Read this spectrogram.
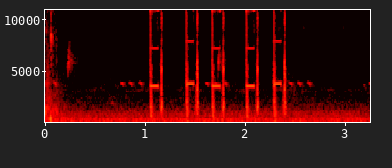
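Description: A bomb beeps rapidly as it is armed.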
